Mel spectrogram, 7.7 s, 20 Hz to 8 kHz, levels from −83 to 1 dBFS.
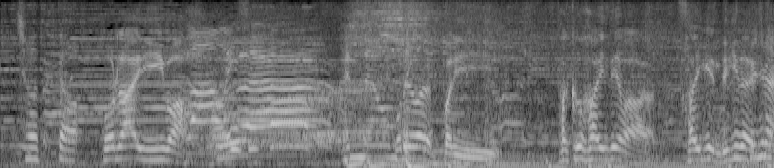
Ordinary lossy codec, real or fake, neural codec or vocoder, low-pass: none; real; none; none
